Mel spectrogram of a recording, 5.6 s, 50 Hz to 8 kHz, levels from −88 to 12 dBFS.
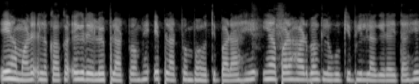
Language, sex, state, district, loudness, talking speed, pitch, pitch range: Hindi, female, Bihar, Gaya, -20 LUFS, 255 wpm, 220 Hz, 210-230 Hz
